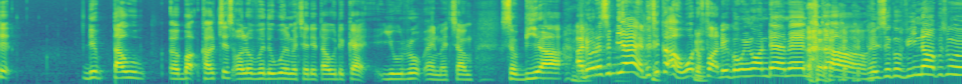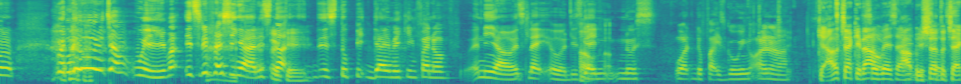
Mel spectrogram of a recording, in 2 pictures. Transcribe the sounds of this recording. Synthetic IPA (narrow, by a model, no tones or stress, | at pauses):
ət̚ | diət̪au | əbawt̚kalt͡ʃəsɔlovədəwəlmat͡ʃamdiət̪audəkat̚juɾop̚ɛ̃nmat͡ʃamsəbiaadəoɾãŋs̬əbiaandiət͡ʃəkaʔawɔt̚dəfak̚dɛɡoɪ̃ŋɔ̃ndɛmɛ̃ndət͡ʃəkaaɦɛs̬əɡəvinapəsmə | wəndumat͡ʃamwebat̚itsɹifɾɛsɪ̃ŋaitsnɔtdəst̪upid̚ɡajmekɪ̃ŋfãnɔf | ə̰niawɪtslaɪk̚odisɡajnos | wɔt̚dəfakisɡoɪ̃ŋɔ̰̃na | okeaɪlt͡ʃɛkɪtaobɛsaaiʃuut͡ʃɛk̚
